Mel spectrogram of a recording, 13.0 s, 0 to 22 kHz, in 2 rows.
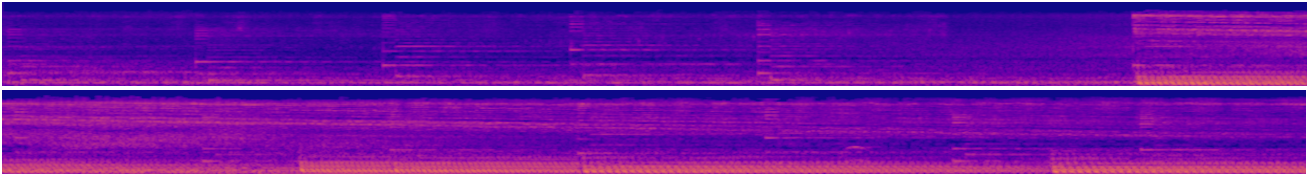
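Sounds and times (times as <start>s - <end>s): bass-heavy music on a speaker: 0.0s - 13.0s.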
